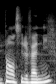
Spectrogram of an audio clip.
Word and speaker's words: Pennsylvanie: En France, a word that ends with IA becomes IE. So Philadelphie, Pennsylvanie.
